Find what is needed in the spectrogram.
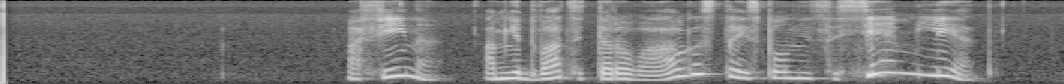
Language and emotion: Russian, positive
